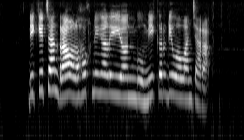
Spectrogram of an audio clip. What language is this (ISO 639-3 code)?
sun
